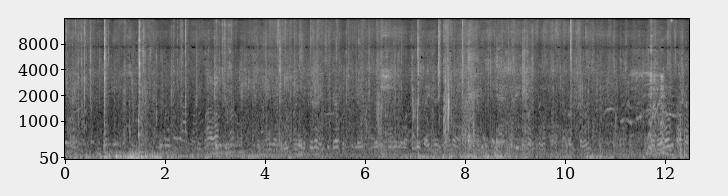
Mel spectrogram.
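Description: Men and women in a crowd murmur and chant outdoors.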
